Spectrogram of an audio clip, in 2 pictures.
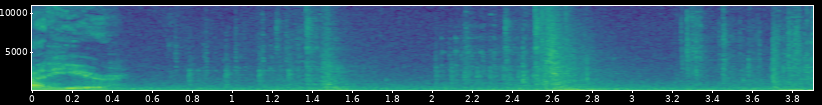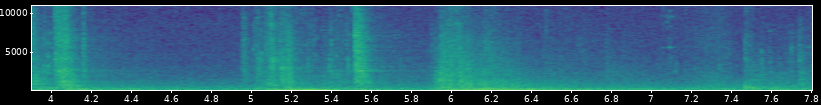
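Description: Metal latches clank open.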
